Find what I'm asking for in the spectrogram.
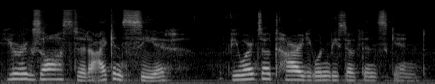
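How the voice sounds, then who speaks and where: A woman's voice: medium pitch, moderate pace, a little hiss or hum, lightly acted. An actress playing a tired young female medical resident who talks in a strained way. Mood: weary.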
